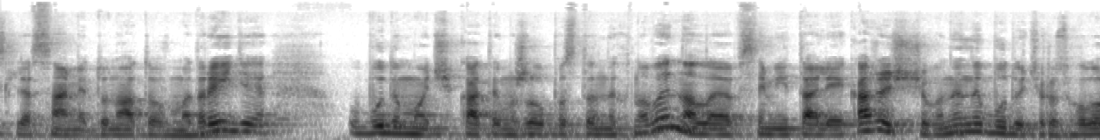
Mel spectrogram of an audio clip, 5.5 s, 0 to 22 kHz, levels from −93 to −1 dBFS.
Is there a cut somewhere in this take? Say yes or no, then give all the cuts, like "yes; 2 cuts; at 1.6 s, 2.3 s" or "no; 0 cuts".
no; 0 cuts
